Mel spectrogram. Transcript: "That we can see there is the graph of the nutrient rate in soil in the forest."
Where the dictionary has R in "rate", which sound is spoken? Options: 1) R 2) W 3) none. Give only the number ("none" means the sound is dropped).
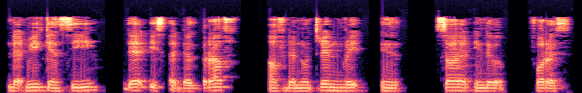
1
